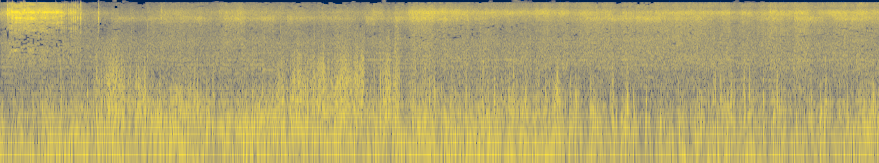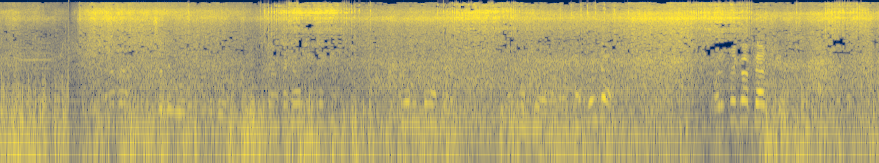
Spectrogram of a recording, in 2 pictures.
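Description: Strong wind rumbling on the microphone with surf behind it, dipping briefly about nine and a half seconds in.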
